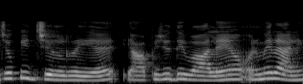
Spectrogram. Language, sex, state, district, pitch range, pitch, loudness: Hindi, female, Bihar, Sitamarhi, 205-245 Hz, 230 Hz, -28 LUFS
